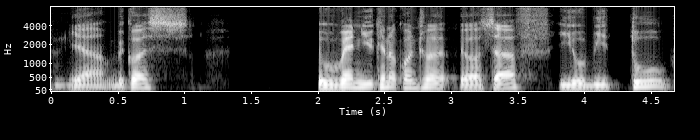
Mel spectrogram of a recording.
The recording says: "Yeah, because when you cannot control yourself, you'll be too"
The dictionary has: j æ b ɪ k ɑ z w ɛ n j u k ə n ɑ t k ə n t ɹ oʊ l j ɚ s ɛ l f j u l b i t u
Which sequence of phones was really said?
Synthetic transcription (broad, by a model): j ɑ b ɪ k ɑ s w ɛ n j u k ə n ɑ t k ə n t ɹ oʊ l j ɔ s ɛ l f j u w b i t u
